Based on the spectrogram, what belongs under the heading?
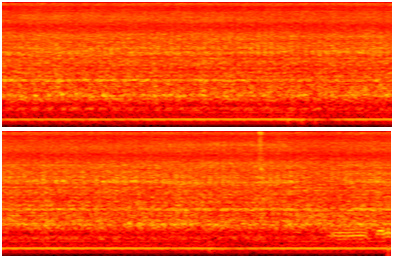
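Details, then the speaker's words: Toyota Altis idling: steady low hum with faint belt whir; noisy fan belt, loud in the morning and with revs, from a tensioner no longer holding; new belt alone did not fix it. "Toyota altes mga kalam problema Pulag fan belt atong diskartehan niang iang tensioner kay wala hawid naang kwan iang tensioner"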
